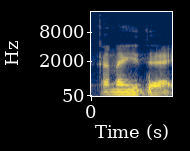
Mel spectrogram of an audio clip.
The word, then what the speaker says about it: kanattade: Kanattu plus tu plus a, kanattade. It's pronounced as kanaida in spoken Tulu.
